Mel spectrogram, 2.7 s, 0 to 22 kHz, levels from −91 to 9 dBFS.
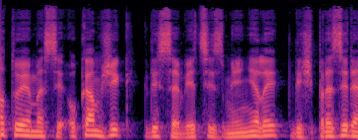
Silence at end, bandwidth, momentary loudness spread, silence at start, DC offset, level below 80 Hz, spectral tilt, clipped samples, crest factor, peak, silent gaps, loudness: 0 s; 19 kHz; 4 LU; 0 s; under 0.1%; -56 dBFS; -4.5 dB/octave; under 0.1%; 14 dB; -6 dBFS; none; -21 LUFS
